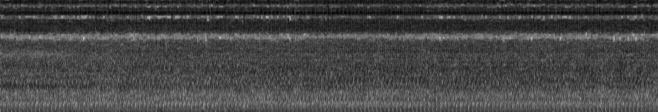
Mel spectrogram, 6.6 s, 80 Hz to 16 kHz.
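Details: Stiga Pro 48 mower with Briggs & Stratton single-cylinder, new tank, air filter and spark plug, carburetor cleaned with refurbish kit: uneven stumbling beat with skipped firing pulses, persistent misfire, cause not found.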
